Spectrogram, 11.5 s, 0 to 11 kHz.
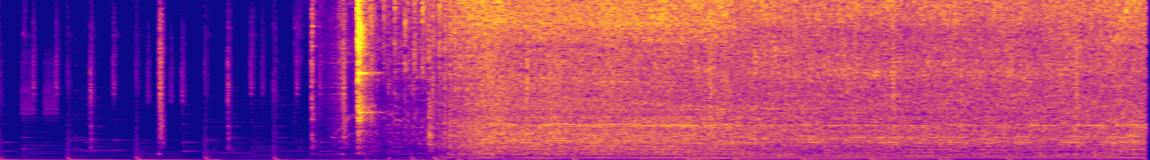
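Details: Honda EB3500 generator: music first, then the engine catches and settles into a steady, even hum with no hunting or misfire; normal running.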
